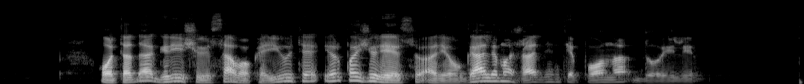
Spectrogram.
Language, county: Lithuanian, Vilnius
